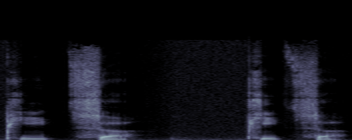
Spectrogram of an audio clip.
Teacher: the second syllable is not stressed it's pronounced with a relaxed a pizza pizza use a relax uh like cup and up it's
